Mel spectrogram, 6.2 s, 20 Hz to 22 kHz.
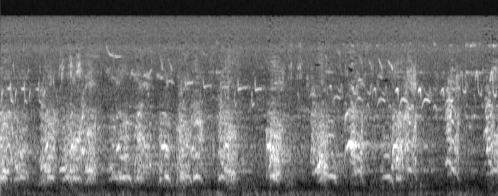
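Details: Pack of Basset Hounds from Topsfield Lebrera hunting in Spain in 2015-16, their second year: loud pulsing bursts of baying and yelping from multiple hounds, about twice a second, with faint bird notes in the background.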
